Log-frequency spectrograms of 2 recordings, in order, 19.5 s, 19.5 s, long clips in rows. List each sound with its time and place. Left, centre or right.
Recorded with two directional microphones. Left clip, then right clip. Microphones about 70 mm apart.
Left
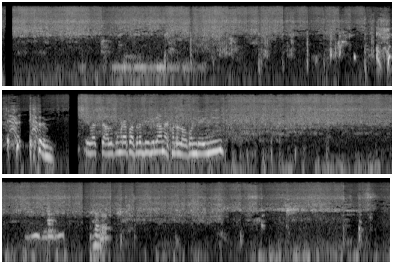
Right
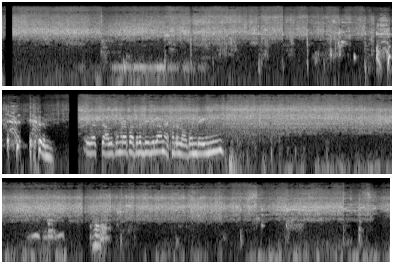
6.2 s a sound: centre
6.7 s cough: centre
8.4 s speech: centre
9.3 s speech: centre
